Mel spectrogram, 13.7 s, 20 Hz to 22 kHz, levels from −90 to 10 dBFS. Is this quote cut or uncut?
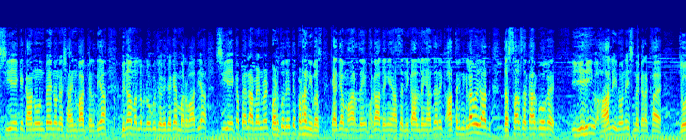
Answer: uncut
